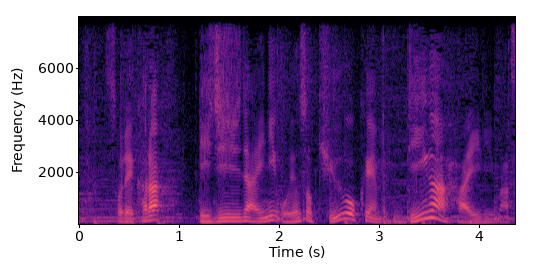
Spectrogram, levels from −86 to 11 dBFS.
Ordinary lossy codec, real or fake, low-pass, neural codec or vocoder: none; real; none; none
